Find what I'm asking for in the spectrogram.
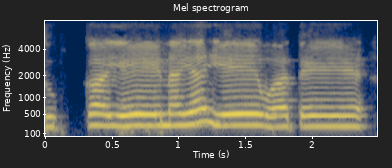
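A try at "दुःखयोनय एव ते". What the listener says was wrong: ఏ కాదు మాతాజీ, అక్కడ యో.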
